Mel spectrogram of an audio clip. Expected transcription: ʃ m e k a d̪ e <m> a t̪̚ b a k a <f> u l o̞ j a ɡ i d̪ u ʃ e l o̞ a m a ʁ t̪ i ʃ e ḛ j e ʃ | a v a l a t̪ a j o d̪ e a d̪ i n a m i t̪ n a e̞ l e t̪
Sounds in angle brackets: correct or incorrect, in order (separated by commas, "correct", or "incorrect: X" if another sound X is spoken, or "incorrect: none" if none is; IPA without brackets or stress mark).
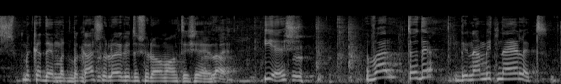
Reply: correct, incorrect: ʃ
